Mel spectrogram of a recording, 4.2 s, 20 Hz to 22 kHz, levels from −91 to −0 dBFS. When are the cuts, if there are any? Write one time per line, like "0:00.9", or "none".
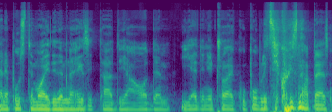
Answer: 0:02.2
